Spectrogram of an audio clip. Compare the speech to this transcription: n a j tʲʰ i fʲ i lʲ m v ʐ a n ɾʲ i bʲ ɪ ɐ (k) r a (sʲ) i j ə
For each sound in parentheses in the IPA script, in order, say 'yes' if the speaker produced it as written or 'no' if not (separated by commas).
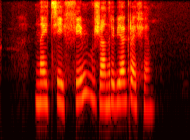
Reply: no, no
